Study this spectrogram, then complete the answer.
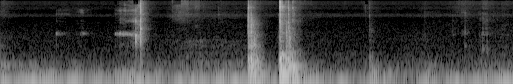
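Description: Scissors snip at craft material while making an MDC shaker, a few sharp separate cuts close by against a quiet background.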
